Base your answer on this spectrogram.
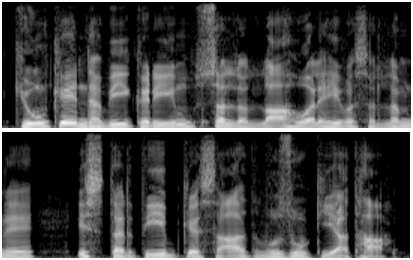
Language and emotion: Urdu, neutral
